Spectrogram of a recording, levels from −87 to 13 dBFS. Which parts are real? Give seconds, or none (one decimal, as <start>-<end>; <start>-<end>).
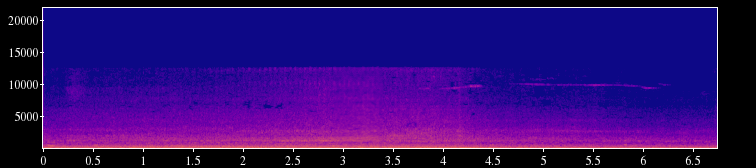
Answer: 0.0-2.9; 3.4-6.7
